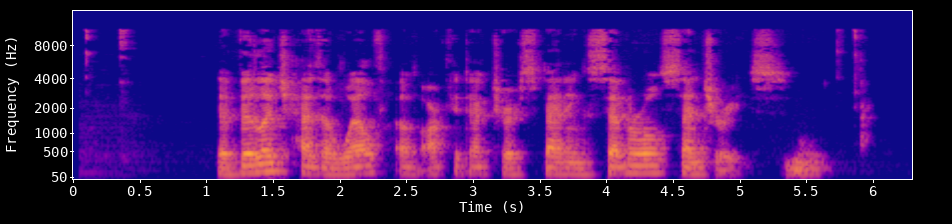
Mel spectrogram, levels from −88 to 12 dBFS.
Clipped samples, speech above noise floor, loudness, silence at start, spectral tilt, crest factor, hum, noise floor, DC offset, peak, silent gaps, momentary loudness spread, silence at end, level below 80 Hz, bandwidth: under 0.1%; 56 dB; -21 LUFS; 0.1 s; -3.5 dB/octave; 20 dB; none; -77 dBFS; under 0.1%; -2 dBFS; none; 20 LU; 0.35 s; -54 dBFS; 11.5 kHz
